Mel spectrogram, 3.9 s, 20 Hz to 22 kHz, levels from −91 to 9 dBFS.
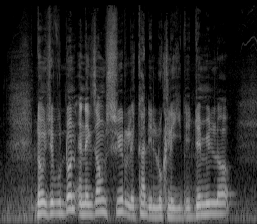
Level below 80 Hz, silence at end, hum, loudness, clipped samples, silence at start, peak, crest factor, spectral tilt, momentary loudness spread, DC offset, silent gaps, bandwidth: -66 dBFS; 0 s; none; -28 LUFS; under 0.1%; 0.1 s; -10 dBFS; 18 dB; -5.5 dB/octave; 8 LU; under 0.1%; none; 19.5 kHz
